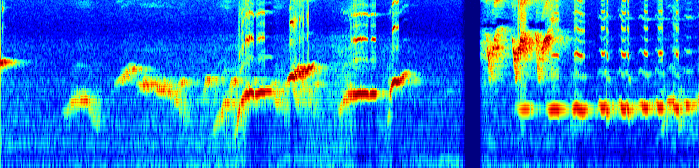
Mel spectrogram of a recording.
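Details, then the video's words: Murai batu, the white-rumped shama, in lure song meant to draw a singing response: varied slurred whistles, a short break, then a fast even trill of repeated notes at one pitch. "bikin MURAI BATU jadi NYAUT GACOR BONGKAR MATERI TEMBAKAN ¦ PANCINGAN MURAI ¦ SHAMA BIRD"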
